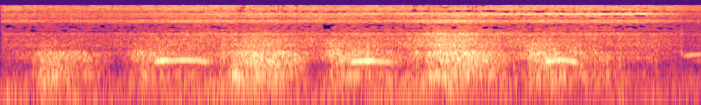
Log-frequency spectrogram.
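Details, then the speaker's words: Teaching demonstration of a stethoscope respiratory exam: breath sounds with a single musical whistling note on each breath out, a monophonic expiratory wheeze. "An expiratory wheeze can be present. This is either monophonic,"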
